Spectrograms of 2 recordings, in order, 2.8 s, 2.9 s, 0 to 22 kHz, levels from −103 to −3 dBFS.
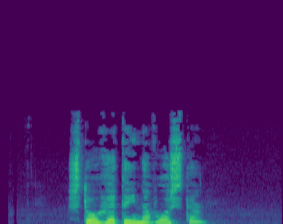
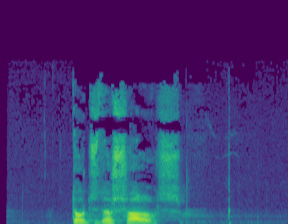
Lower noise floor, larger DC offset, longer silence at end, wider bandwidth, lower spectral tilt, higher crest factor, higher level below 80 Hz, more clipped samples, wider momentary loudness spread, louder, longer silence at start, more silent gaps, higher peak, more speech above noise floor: first, -75 dBFS vs -66 dBFS; neither; second, 0.8 s vs 1.1 s; second, 11 kHz vs 15 kHz; about the same, -4 dB/octave vs -4 dB/octave; about the same, 18 dB vs 22 dB; second, -82 dBFS vs -72 dBFS; neither; second, 12 LU vs 15 LU; second, -28 LUFS vs -22 LUFS; about the same, 0.7 s vs 0.7 s; neither; second, -12 dBFS vs -4 dBFS; first, 49 dB vs 45 dB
